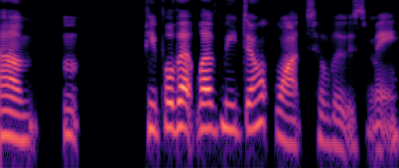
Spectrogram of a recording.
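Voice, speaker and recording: Pitch varies in an ordinary way, and the delivery keeps a moderate tempo. The sound is dry and close, without any echo. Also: woman. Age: 60s. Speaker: patient sharing illness experience. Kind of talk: interview conversation. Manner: halting.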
